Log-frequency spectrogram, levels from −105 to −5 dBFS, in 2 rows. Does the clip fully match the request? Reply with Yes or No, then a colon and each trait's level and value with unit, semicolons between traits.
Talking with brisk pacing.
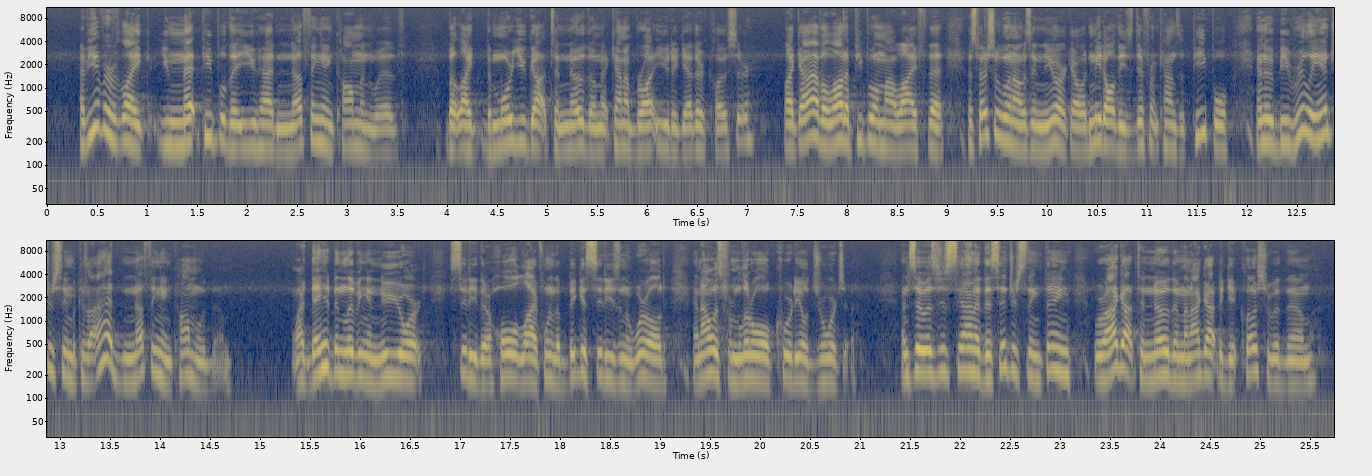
Yes: fast, 285 wpm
